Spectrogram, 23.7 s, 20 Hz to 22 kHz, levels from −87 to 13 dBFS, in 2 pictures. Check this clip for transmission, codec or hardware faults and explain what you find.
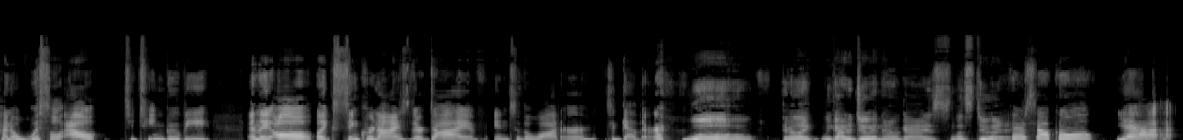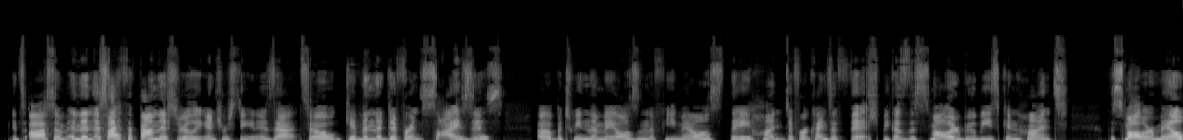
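The speech has one recurring codec fault: damaged data in a compressed stream, heard five times, at 1.49–1.55 s, 7.25–7.31 s, 11.43–11.48 s, 16.58–16.63 s and 20.48–20.55 s. At each point the decoder met corrupted frames, misread them and had to hunt for the next valid frame header before normal decoding resumed. Each disturbance lasts roughly 50 to 65 ms. A simple click or pop would be a single near-instant spike.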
